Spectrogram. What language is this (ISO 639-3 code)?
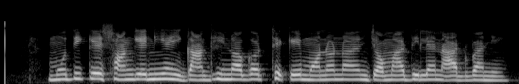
ben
